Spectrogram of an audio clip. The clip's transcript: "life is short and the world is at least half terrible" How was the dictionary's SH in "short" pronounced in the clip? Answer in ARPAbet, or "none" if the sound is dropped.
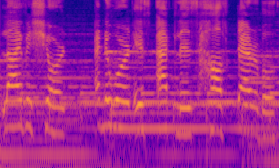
SH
